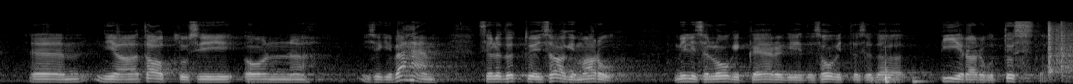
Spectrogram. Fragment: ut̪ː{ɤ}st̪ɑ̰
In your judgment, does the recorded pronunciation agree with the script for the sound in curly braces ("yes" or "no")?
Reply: yes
